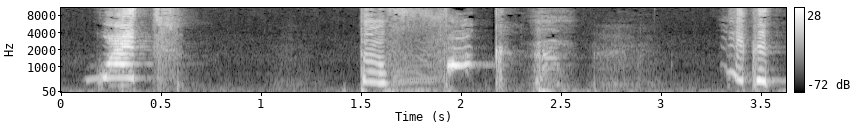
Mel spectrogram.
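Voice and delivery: very high disbelieving laugh-shriek; can't believe what he saw; squeaky shocked laugh; shocked squeal. Real, not acted.

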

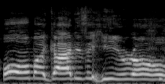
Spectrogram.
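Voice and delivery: high, loud, ghostly mock-Irish wonder; bad Irish accent. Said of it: "it's an impression of a ghost".

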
